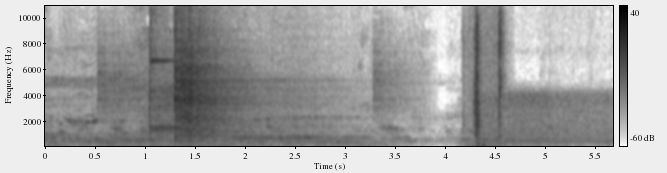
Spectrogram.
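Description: A short electronic chime sounds a few times.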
